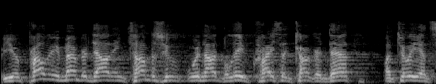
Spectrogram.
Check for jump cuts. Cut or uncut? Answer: uncut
